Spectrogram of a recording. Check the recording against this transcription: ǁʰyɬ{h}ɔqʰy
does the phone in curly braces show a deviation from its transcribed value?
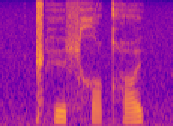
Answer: yes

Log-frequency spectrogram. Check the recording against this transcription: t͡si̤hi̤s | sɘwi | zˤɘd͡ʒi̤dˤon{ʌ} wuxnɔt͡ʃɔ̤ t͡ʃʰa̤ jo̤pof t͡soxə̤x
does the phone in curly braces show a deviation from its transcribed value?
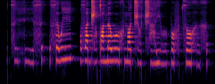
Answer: yes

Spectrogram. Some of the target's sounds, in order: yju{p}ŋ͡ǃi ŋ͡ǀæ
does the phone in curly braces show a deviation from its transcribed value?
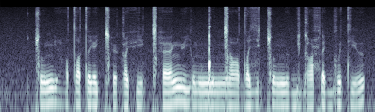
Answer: yes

